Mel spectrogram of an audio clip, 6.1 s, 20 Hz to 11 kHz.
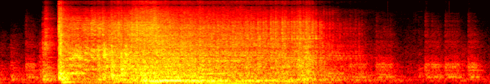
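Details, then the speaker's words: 1968 Ford Mustang 302 V8, after installing Pertronix Flame Thrower distributor, coil and Moroso plug wires, timing close: short crank, quick catch, strong even rumble settling into steady idle; normal start and idle. "It sounds like it's idling happy."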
